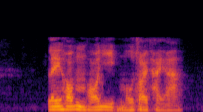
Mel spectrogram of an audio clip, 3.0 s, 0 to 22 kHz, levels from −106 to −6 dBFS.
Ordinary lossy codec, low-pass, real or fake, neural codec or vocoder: AAC, 24 kbps; 5.4 kHz; real; none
